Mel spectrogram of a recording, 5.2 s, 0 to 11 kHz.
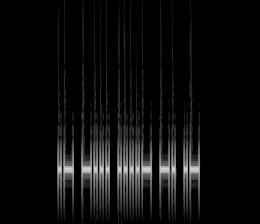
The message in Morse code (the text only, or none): AB4NA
